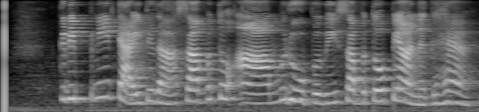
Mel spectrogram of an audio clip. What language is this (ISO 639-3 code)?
pan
